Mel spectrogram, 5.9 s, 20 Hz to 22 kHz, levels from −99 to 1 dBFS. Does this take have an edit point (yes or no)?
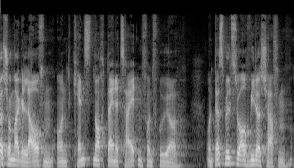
no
